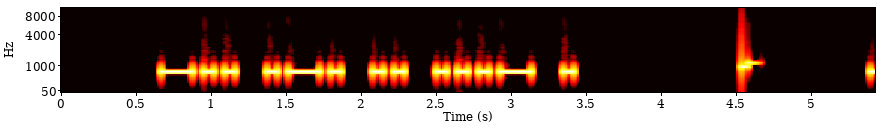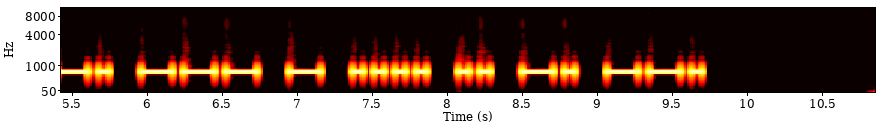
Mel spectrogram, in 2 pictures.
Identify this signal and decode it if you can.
Morse code, heard as a keyed tone, about 17 wpm, 700 Hz. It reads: DRIVE NOTHING
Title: Sentences from Top 500 Words - New Word Drill - 17wpm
